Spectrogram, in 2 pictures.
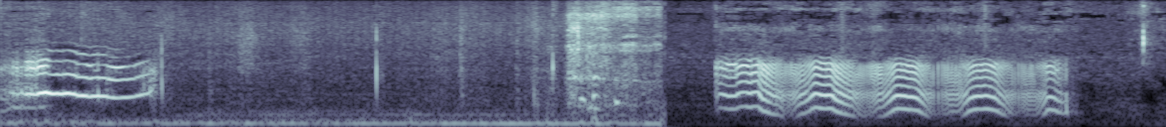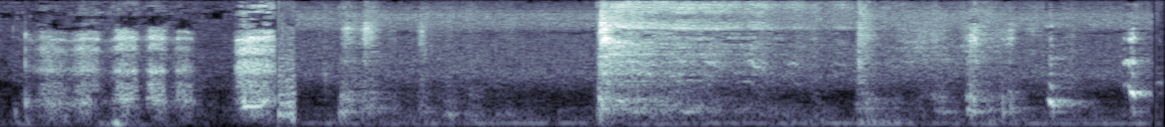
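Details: House cat with a quick rising-falling meow, then a rapid wavering warble of repeated arcs lasting over a second. Thumps, rustling and indoor noise follow.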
